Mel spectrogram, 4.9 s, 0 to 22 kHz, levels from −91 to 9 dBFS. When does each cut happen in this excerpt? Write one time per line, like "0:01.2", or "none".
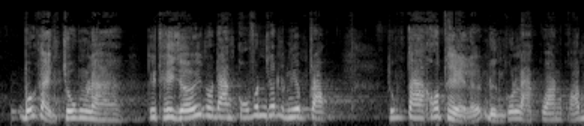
0:02.2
